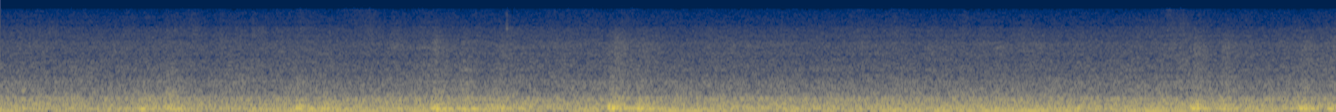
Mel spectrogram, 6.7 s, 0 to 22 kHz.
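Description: Interior running noise of a Southern Class 377 Electrostar electric multiple unit in motion: a steady low rumble from wheels and running gear. Irregular knocks and bumps come through it, the strongest about three seconds in.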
